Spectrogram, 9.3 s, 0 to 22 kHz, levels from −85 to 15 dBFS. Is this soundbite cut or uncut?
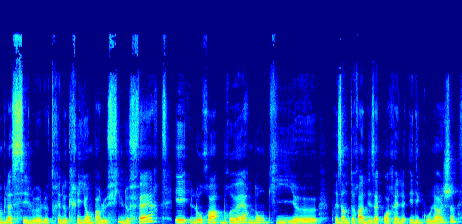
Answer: cut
